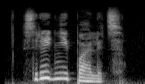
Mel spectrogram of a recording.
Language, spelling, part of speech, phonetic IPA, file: Russian, средний палец, noun, [ˈsrʲedʲnʲɪj ˈpalʲɪt͡s], Ru-средний палец.ogg
- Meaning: middle finger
